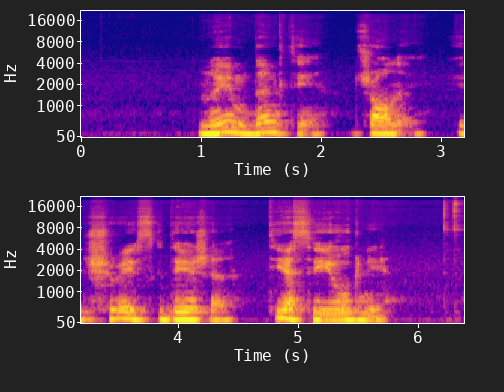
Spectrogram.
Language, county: Lithuanian, Utena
